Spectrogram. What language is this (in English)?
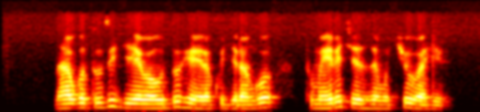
Kinyarwanda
